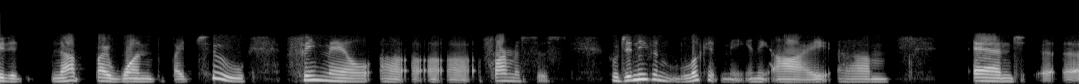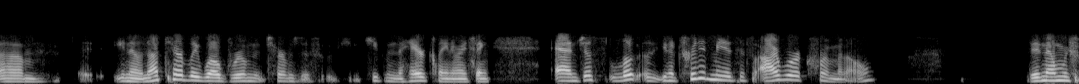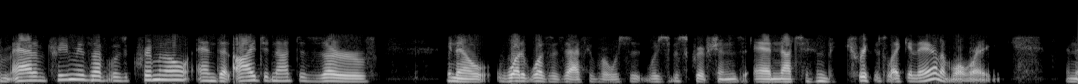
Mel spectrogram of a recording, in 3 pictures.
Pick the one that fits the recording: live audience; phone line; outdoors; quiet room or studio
phone line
